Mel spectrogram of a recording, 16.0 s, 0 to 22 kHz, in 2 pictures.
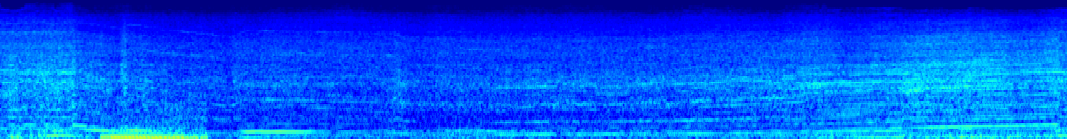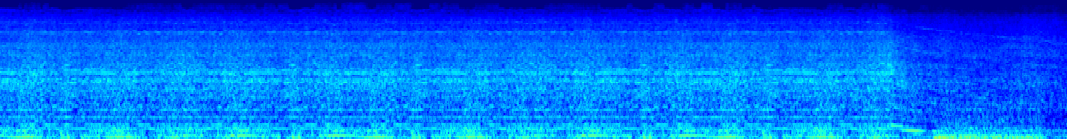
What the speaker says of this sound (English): As he's maxing out the revs in gear 2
